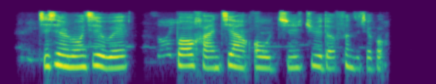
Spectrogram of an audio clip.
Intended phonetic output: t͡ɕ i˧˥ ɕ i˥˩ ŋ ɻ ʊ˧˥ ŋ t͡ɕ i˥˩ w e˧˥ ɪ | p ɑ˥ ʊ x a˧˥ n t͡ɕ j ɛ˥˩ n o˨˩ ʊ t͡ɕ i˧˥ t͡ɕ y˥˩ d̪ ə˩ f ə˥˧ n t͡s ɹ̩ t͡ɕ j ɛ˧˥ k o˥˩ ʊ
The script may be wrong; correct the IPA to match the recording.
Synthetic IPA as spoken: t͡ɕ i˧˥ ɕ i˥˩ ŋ ɻ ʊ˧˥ ŋ t͡ɕ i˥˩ w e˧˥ ɪ | p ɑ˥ ʊ x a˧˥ n t͡ɕ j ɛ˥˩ n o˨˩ ʊ t͡ɕ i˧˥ t͡ɕ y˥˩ d̪ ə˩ f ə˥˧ n t͡s ɹ̩ t͡ɕ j ɛ˧˥ k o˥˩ ʊ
